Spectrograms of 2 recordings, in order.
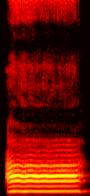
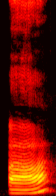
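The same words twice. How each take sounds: First: The pitch stays high and level throughout. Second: The pitch rises from mid to high. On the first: "We read it as ah, ah. Okay, it is flat" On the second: "the second tone uh, rises from mid"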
